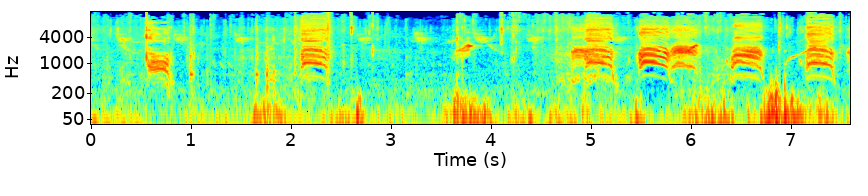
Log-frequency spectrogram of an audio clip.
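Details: Angry crows fighting for food give harsh, loud caws in bursts of two or three, the later calls coming in quick succession with short gaps between the noisy outbursts.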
